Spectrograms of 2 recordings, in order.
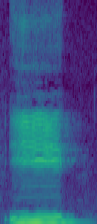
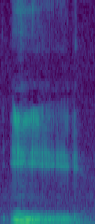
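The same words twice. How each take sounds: First: The pitch stays level throughout. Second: The pitch is very low and short. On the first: "First tone is even" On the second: "Just hit a very low pitch for your voice"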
